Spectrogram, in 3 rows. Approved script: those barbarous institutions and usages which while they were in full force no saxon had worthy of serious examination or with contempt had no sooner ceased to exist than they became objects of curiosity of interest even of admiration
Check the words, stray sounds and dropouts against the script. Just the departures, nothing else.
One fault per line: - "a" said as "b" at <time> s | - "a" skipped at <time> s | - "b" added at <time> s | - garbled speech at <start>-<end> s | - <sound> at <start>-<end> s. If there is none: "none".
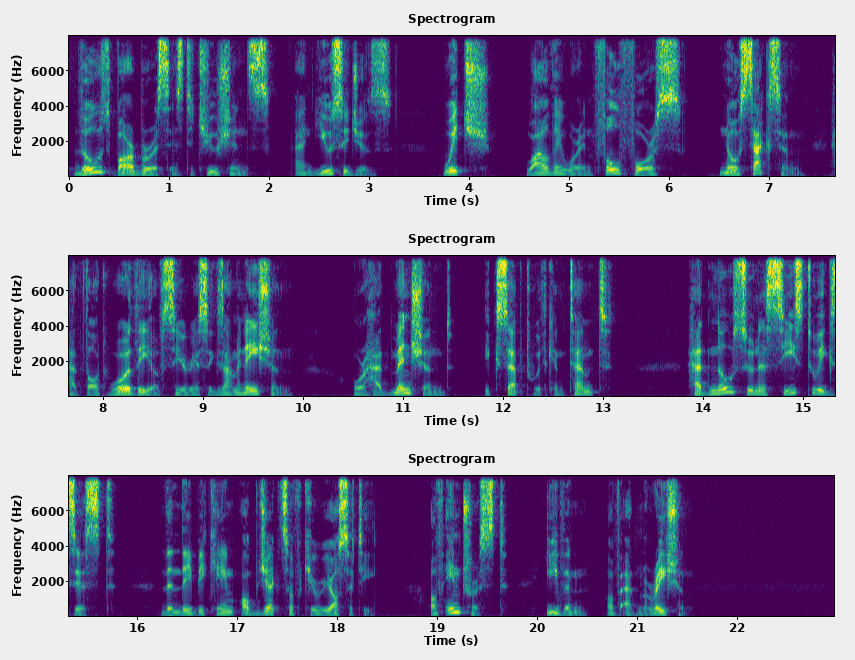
- "thought" added at 7.8 s
- "had mentioned except" added at 10.6 s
